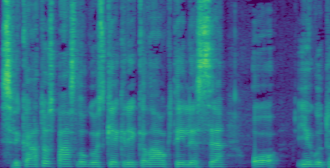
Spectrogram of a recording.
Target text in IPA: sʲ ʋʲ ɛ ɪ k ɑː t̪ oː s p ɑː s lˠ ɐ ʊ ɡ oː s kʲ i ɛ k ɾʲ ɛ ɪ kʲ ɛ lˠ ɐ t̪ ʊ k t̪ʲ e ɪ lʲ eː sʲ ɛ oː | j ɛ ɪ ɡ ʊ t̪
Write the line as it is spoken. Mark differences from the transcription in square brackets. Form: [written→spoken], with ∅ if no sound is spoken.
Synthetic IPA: sʲ ʋʲ ɛ ɪ k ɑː t̪ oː s p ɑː s lˠ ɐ ʊ ɡ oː s kʲ i ɛ k ɾʲ ɛ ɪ kʲ ɛ lˠ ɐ [t̪→∅] ʊ k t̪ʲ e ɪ lʲ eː sʲ ɛ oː | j ɛ ɪ ɡ ʊ t̪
